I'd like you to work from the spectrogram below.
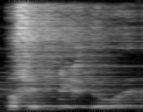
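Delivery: hushed plea for forgiveness; father whispering. Retold or imitated. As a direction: ask it in a faint whisper. (pai pedindo perdão em sussurro)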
